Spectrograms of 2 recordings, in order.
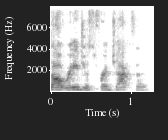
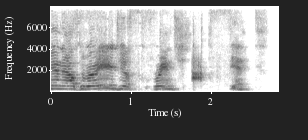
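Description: First: Said in the usual way. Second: Slow, hammed-up French accent; outrageous French accent. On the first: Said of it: "still with his outrageous French accent". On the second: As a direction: draw it out in a comic French accent.

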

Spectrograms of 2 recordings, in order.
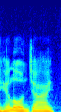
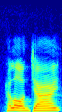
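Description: First: Said in the usual way. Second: High, loud teasing greeting; loud playful hello to the fisherman; mock call out. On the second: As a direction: hail the fisherman loudly. Calls to fishermen to troll.

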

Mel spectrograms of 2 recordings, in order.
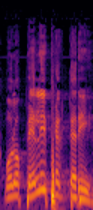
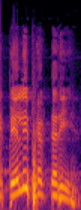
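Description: First: Said in the usual way. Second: Loudly. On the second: Shown as a demonstration. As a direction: call it out louder, rallying the crowd. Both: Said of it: "જોરથી".

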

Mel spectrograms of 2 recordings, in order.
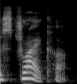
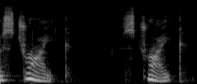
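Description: First: "strike" with a faulty extra-vowel ending; mispronounced strike. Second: "strike" slow, r inside, clean final k; clear r, clean k. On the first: Teacher showing what to avoid, "strike" as "strike-uh". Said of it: "不是strike". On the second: Teacher correcting learners, "strike" slow with clear r. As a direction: say "strike" slowly as one syllable with r. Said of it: "一定注意当中这个er的音在里面". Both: Shown as a demonstration.

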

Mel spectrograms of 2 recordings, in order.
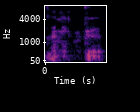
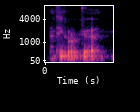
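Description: First: Breathy whispered relief; hushed whisper to himself. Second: Low, barely voiced check; softly unsure murmur; muttered to himself. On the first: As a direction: whisper it almost silently. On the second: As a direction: mumble it while checking the screen. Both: Real, not acted.

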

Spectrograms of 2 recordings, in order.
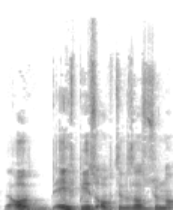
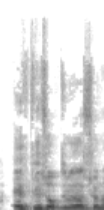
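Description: First: Tripping over "optimizasyonu"; halting, fumbled try at "O F P S optimizasyonu"; stumbling attempt. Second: Said in the usual way. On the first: Real, not acted. Gamer retrying a term he couldn't say, stumbling on "optimizasyonu". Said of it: "konuşamadım". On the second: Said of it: "Yarım saattir bunu demeye çalışıyorum".

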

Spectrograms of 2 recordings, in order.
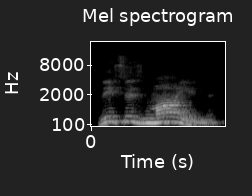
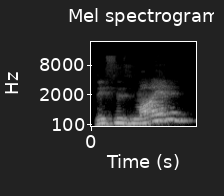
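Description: First: Slow dictation. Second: Said in the usual way. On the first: Shown as a demonstration. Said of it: "يعني اقول لك ايه؟". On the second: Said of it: "انا ممكن اقول this is mine على طول".

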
